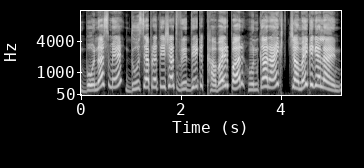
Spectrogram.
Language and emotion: Maithili, happy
